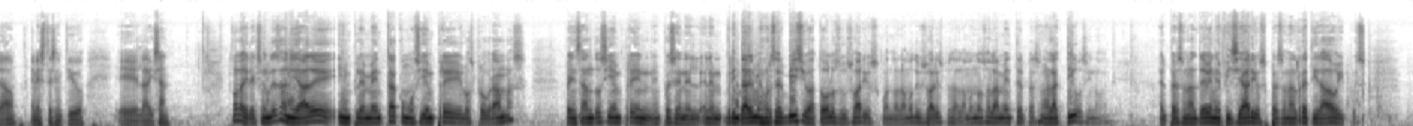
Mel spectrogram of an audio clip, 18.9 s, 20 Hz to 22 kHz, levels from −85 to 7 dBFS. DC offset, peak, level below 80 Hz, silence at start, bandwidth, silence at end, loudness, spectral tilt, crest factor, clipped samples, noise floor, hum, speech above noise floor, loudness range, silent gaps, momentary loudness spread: 0.3%; 0 dBFS; -30 dBFS; 0 s; 12 kHz; 0.65 s; -12 LUFS; -7.5 dB/octave; 12 dB; 0.4%; -45 dBFS; none; 34 dB; 6 LU; none; 13 LU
